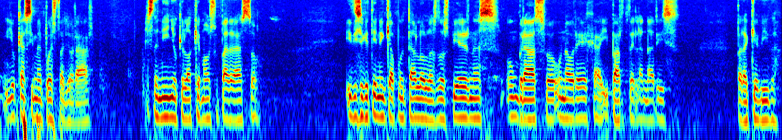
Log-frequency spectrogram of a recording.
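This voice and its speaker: A male pastor preaching a sermon, telling a story and acting out the dialogue, then building to loud, emphatic preaching. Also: mid-range voice, level tone, moderate pace, vocal fry, a little hiss or hum.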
